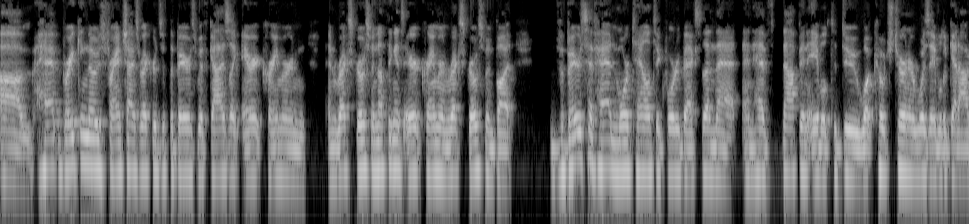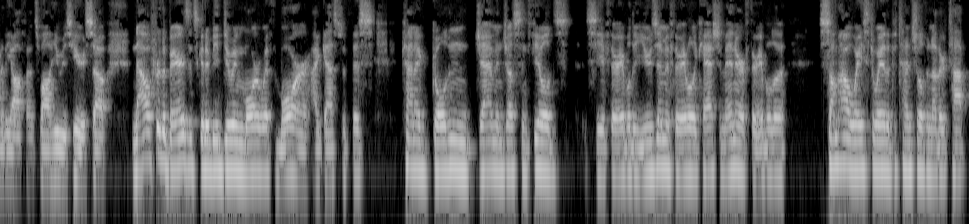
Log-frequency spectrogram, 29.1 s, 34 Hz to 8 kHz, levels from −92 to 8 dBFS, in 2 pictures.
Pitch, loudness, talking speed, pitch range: 115 Hz, -20 LUFS, 225 wpm, 110-125 Hz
